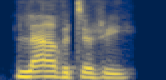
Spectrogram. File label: "lavatory", Indian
